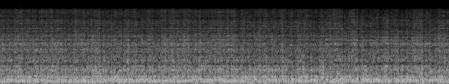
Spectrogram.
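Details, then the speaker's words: Homemade Frosty T burner, short nipple with big bell, regulator wide open, full air: loud, steady, even roar with no surging or popping; burner running stable. "stable you can hear it stable W stable wish yeah"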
